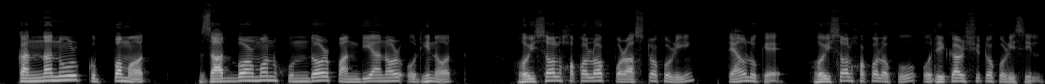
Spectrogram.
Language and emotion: Assamese, neutral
